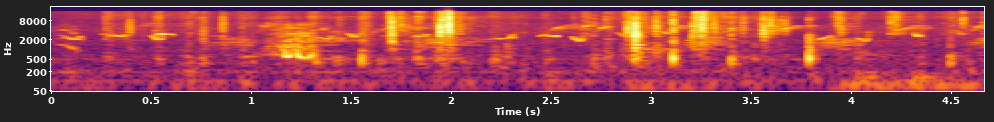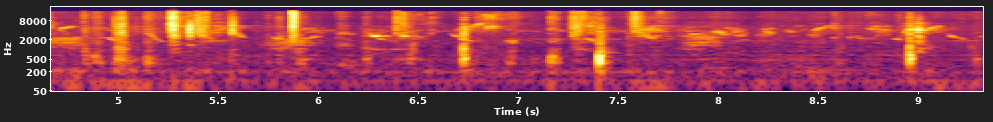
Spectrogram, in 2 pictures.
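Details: Sindhi teetar (francolin) chicks peep with high, short upslurred notes at irregular intervals, accompanied by many loud clicks and taps and a brief low murmur.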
